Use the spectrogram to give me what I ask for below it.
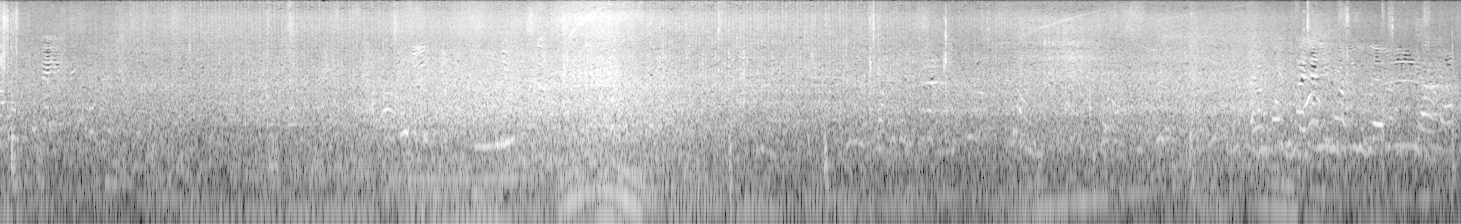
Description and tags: A car drives past on a Paris street.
